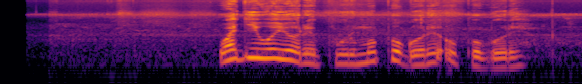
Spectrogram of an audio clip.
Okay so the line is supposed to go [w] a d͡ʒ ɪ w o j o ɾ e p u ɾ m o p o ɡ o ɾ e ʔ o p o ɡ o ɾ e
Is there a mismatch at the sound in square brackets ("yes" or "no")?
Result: no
